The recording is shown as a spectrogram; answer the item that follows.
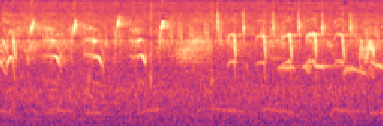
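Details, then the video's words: Marsh warbler (Acrocephalus palustris) singing a fast, varied stream of high chirps, trills and slurred whistles, phrases changing rapidly with little pause; a species known for mimicking other birds in its song. "Marsh Warbler"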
